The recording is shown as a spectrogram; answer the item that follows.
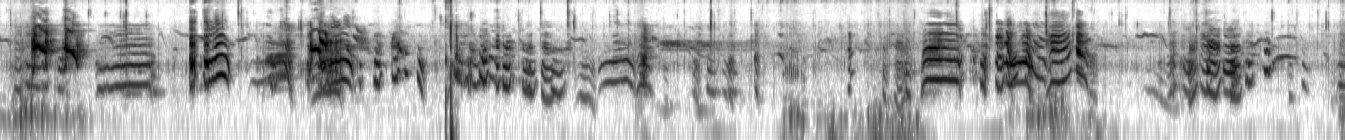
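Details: On a rainy day, parrots chatter in loud bursts of rasping, warbled squawks with wavering pitch, separated by short pauses. One sharp click stands out partway through.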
